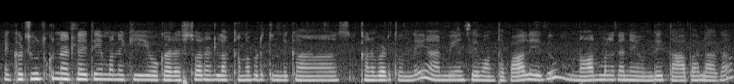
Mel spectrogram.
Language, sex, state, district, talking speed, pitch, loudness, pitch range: Telugu, female, Andhra Pradesh, Sri Satya Sai, 140 wpm, 205 Hz, -16 LUFS, 200-225 Hz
